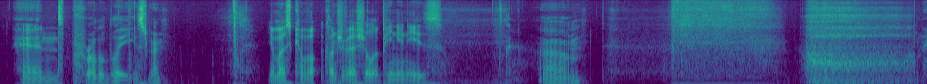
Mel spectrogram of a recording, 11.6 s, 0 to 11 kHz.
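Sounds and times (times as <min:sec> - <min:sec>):
speech: 0:00.2 - 0:02.2, 0:03.4 - 0:05.6, 0:06.2 - 0:07.4
person taking a big deep breath: 0:07.6 - 0:11.5
voiced snort-like sound: 0:10.1 - 0:11.5.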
